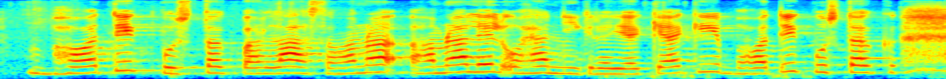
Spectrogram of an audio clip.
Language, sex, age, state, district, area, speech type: Maithili, female, 18-30, Bihar, Madhubani, rural, spontaneous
